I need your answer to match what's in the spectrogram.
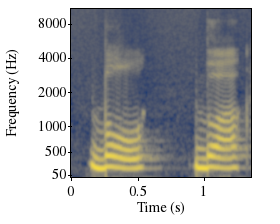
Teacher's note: it's a very, very strong b sound. There's a lot of vibration.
